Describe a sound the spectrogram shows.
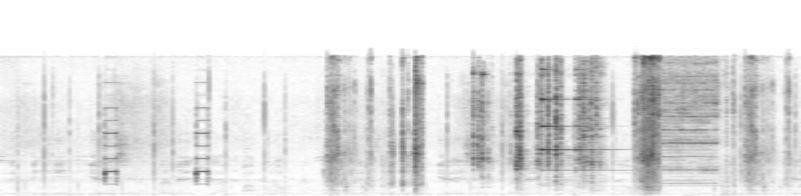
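A ticket machine beeps as its buttons are pressed.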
